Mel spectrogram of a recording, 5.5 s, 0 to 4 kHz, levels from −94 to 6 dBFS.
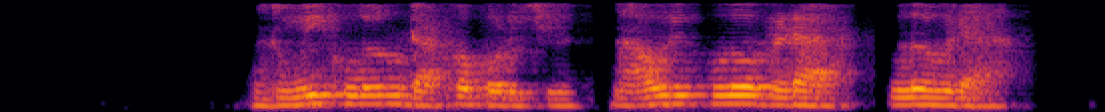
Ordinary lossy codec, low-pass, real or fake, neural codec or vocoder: AAC, 16 kbps; 3.6 kHz; fake; codec, 44.1 kHz, 7.8 kbps, Pupu-Codec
